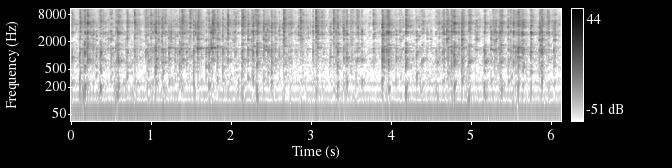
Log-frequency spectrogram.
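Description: Mustard dressing pours over a salad in a kitchen, giving a soft, continuous wet crackle and rustle of leaves that holds steady throughout, with no talking.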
